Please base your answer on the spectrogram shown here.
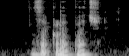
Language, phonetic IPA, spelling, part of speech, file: Polish, [zaˈklɛpat͡ɕ], zaklepać, verb, LL-Q809 (pol)-zaklepać.wav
